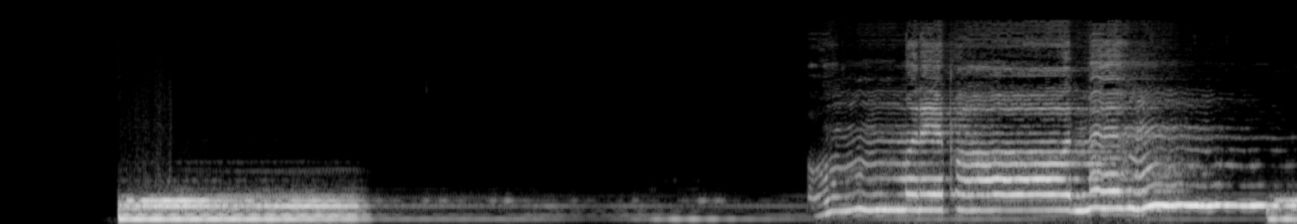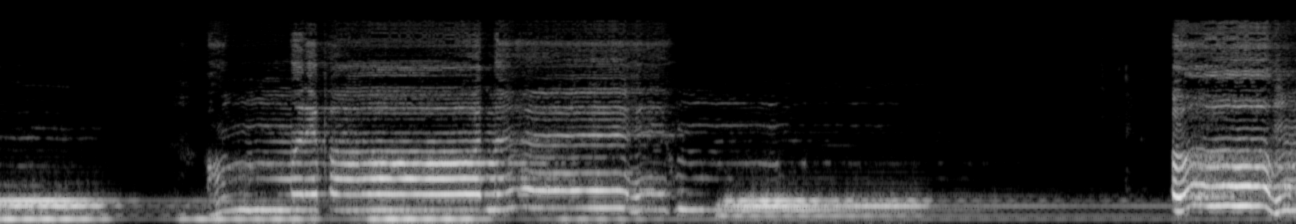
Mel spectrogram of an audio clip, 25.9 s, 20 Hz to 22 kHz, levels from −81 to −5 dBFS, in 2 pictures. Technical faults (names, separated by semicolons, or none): noise suppressor applied to music or sounds; sound cut by the noise suppressor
